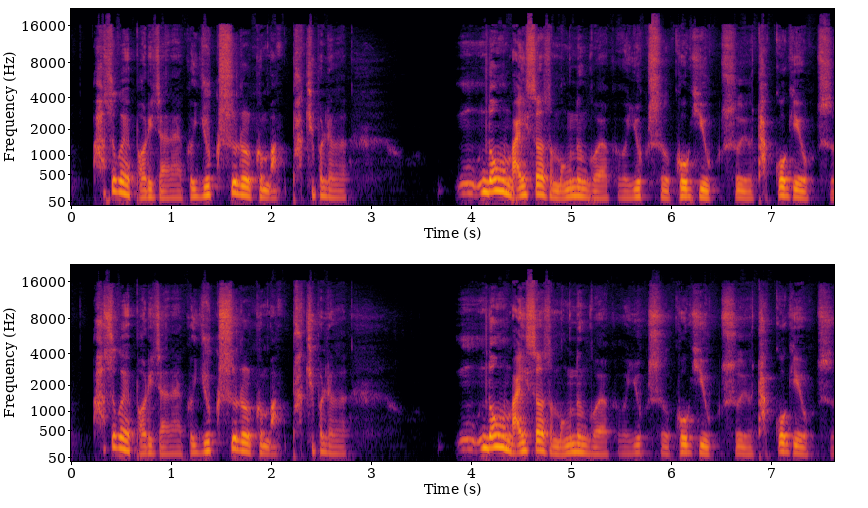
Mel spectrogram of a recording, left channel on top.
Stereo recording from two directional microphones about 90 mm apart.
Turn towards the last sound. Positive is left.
turn(degrees=20)  # may be behind; listen again after turning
